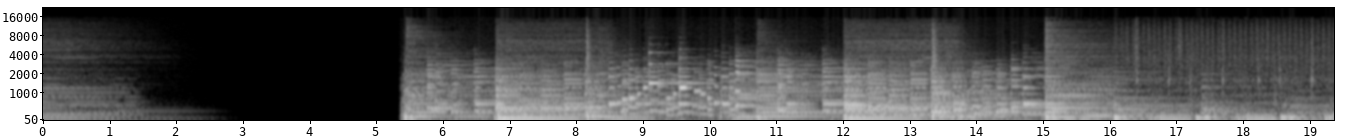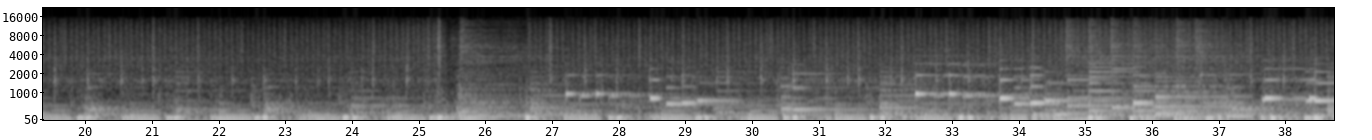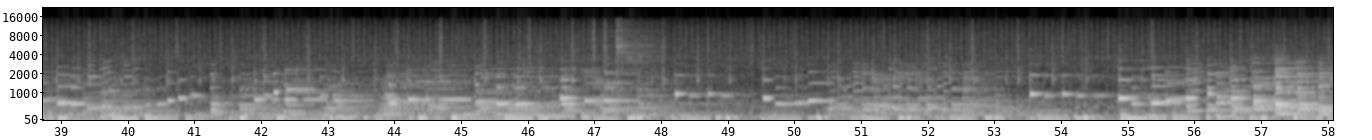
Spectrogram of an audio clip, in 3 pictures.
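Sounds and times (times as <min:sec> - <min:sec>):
piano melody: 0:05.4 - 0:58.0
walking bass notes: 0:05.4 - 0:58.0
soft swishing drum rhythm: 0:07.0 - 0:09.2, 0:15.0 - 0:58.0.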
